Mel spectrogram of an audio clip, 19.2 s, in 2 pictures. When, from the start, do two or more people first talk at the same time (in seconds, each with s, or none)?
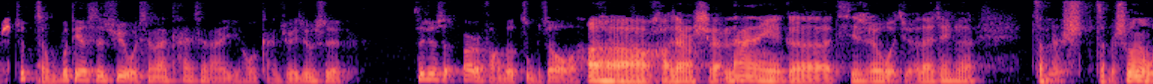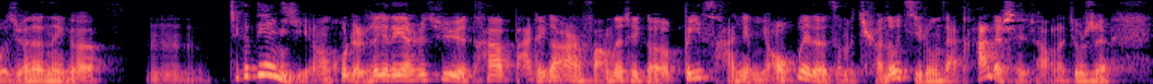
none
